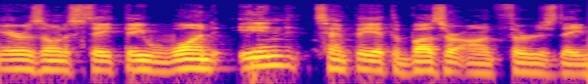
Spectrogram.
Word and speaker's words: Tempe: Tempe. Okay. That's that's how the, that's how the locals pronounce it, Jeff.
